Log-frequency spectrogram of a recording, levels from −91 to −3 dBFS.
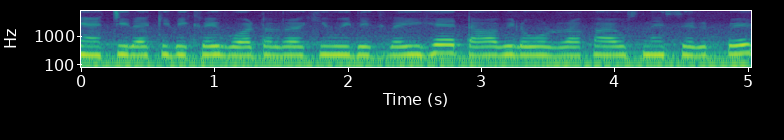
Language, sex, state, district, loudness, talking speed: Hindi, female, Bihar, Bhagalpur, -23 LUFS, 200 wpm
